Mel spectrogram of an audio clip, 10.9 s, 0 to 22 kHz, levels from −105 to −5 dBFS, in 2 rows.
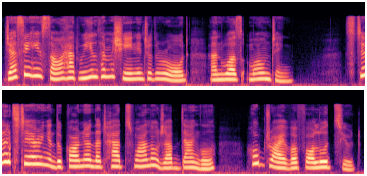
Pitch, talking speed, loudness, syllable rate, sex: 270 Hz, 145 wpm, -16 LUFS, 4.6 syllables/s, female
